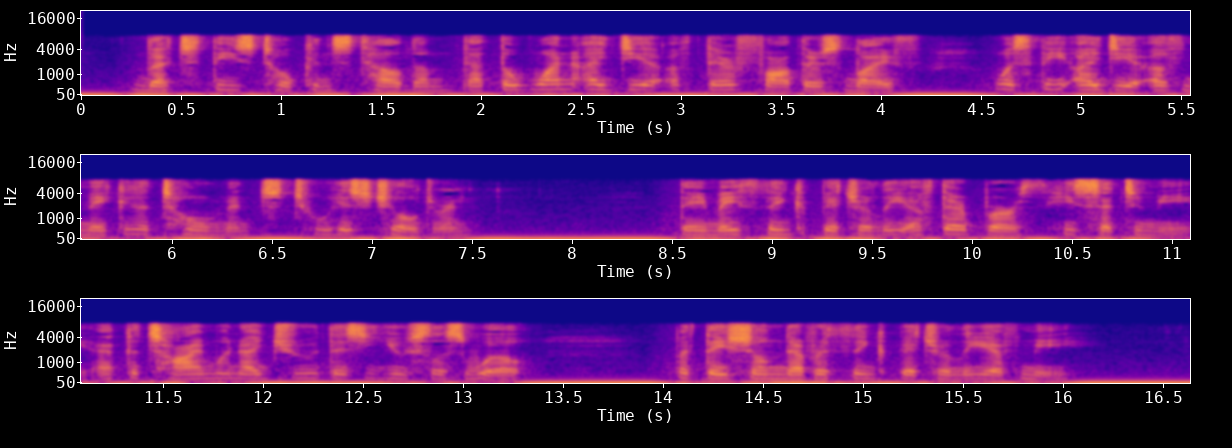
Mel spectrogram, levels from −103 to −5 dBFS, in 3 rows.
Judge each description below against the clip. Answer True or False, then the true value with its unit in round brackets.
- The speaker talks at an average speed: True (180 wpm)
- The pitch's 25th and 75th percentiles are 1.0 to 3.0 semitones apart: True (2.6 semitones)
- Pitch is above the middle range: False (175 Hz)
